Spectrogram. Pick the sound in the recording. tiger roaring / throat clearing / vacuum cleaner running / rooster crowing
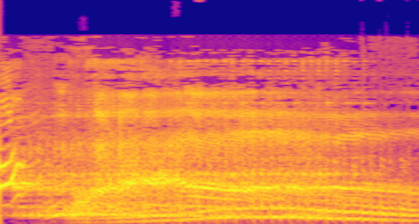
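tiger roaring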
